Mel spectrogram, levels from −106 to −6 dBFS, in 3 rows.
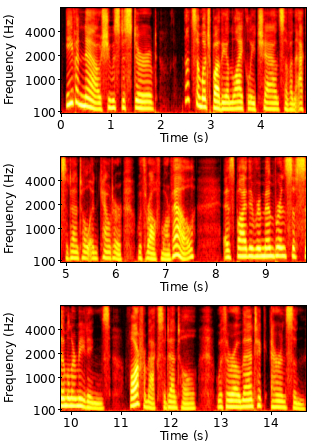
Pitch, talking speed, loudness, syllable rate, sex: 185 Hz, 130 wpm, -20 LUFS, 4.7 syllables/s, female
